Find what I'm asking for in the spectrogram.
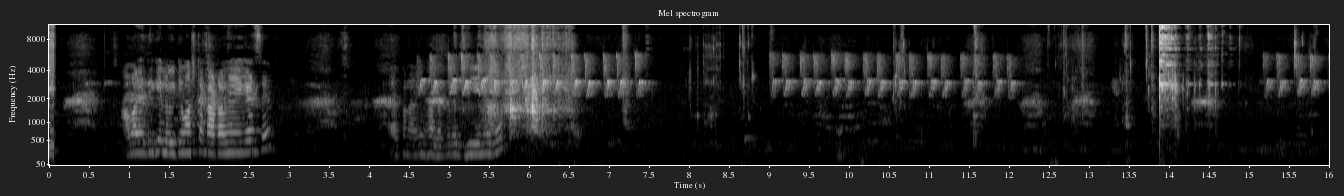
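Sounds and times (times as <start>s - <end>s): bird chirping in rapid runs: 4.5s - 7.6s, 9.0s - 13.5s, 14.2s - 16.0s.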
